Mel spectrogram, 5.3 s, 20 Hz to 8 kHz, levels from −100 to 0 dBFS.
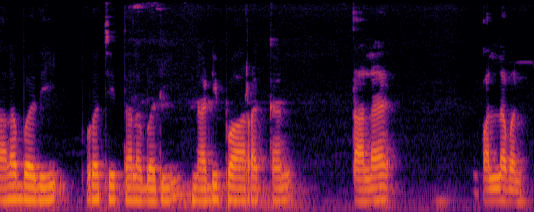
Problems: low volume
